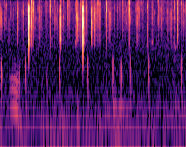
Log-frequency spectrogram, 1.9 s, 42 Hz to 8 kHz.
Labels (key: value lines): label: biophony, knock croak
recorder: SoundTrap 300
